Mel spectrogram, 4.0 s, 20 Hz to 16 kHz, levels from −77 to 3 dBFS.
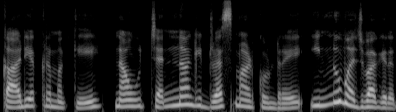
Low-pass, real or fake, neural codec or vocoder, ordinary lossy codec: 14.4 kHz; fake; autoencoder, 48 kHz, 128 numbers a frame, DAC-VAE, trained on Japanese speech; Opus, 32 kbps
